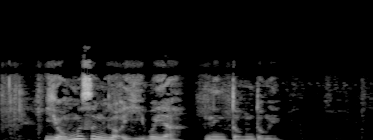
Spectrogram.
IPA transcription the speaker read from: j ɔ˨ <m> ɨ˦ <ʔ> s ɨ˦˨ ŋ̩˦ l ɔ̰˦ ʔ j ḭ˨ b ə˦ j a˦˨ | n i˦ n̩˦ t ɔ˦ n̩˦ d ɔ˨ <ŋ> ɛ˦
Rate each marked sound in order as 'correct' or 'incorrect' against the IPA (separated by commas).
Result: correct, incorrect, correct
